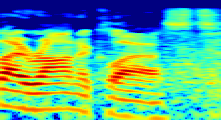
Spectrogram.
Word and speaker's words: Ironiclast: Now, tell me the meaning behind the title of the album, and please pronounce it for me correctly, someone. It's called Ironiclast, and it was the name of a song,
